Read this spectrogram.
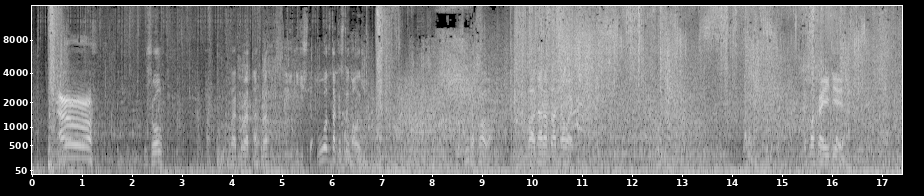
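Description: A young man talks with animation into a microphone, close up.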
